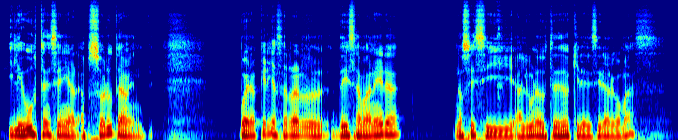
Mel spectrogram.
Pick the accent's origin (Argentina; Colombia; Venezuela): Argentina; Yo soy argentino. Hace 46 años que vivo en este país.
